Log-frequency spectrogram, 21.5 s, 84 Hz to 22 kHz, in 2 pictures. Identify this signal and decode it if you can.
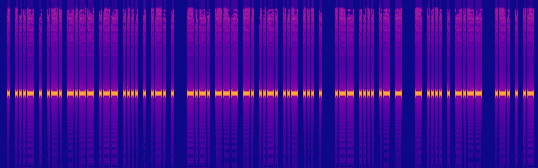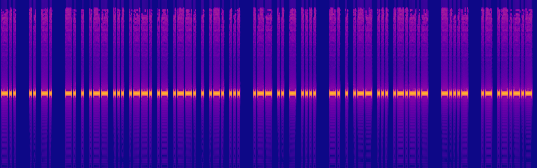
Morse code, heard as a keyed tone, about 30 wpm, 1000 Hz. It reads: EVERYWHERE CONFUSE WHAT THEY READ IN NEWSPAPERS WITH NEWS. <BT> A.
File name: qotdfiles / 30wpm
